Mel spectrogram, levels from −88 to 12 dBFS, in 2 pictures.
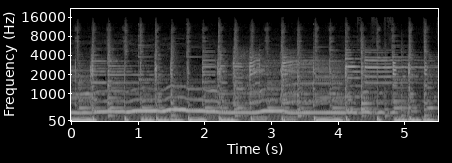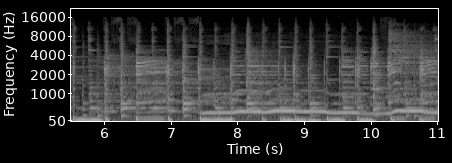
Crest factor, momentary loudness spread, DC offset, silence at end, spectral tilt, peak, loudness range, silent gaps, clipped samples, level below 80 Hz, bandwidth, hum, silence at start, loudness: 14 dB; 3 LU; under 0.1%; 0 s; -4.5 dB/octave; -12 dBFS; 1 LU; none; under 0.1%; -32 dBFS; 16 kHz; none; 0 s; -28 LUFS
